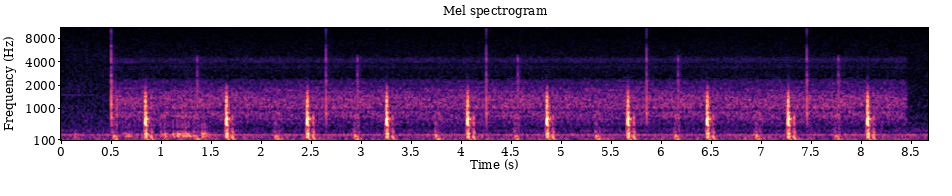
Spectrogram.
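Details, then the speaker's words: Split S2: regular heart sounds at about 75 a minute, the second sound of each pair split into two close, almost overlapping components (A2 and P2). "notice how the second the second sound in each set sounds like it's actually made of two different components that are almost overlapping"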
